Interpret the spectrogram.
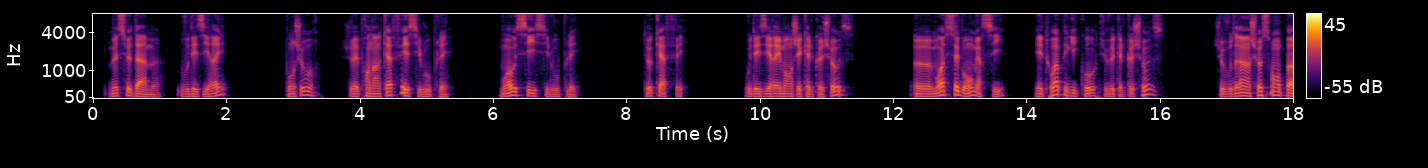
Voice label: conversation fast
